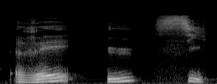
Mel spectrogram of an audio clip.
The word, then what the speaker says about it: réussi: Réussi, okay, first you've got this E, then U and double S, so really strong S and E. Réussi, réussi.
